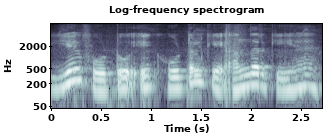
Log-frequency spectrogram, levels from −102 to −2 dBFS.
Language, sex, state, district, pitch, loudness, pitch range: Hindi, male, Uttar Pradesh, Lucknow, 150 Hz, -16 LUFS, 135-175 Hz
